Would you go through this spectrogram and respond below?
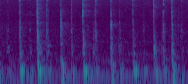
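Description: Rapid keystrokes on a computer keyboard as an ID card number is entered, a close, steady run of crisp clicks with no voices.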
